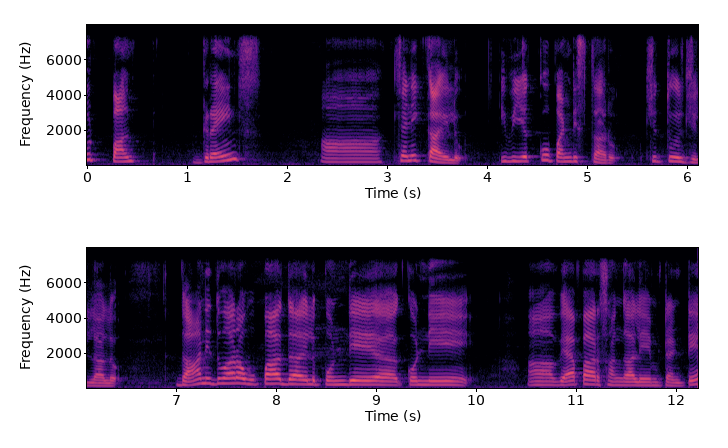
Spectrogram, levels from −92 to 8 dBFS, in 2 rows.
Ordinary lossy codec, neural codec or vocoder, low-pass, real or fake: none; none; 7.2 kHz; real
